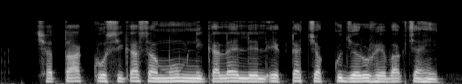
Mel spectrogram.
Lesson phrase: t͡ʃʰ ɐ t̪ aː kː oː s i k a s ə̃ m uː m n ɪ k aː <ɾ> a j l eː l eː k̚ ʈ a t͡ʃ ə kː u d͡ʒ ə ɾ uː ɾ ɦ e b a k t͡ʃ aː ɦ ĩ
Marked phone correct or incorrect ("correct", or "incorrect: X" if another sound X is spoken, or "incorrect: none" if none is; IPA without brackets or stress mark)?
incorrect: l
